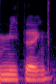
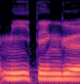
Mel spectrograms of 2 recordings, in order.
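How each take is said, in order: First: It is said with ordinary English sounds. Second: It is said with Japanese loanword sounds. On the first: "instead of meeting" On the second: "JP borrowed words"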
